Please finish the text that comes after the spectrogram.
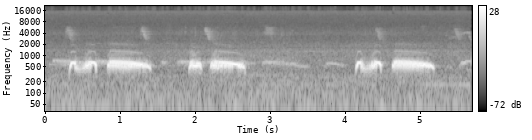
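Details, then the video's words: Spotted dove coos used to train decoy and wild-caught doves: two rounds of a quick doubled coo followed by a longer steady coo, spaced about two seconds apart, with faint high chirps of other birds. "Tiếng chim cu gáy mới nhất, dùng luyện chim gáy bổi và mồi hàng ngày"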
